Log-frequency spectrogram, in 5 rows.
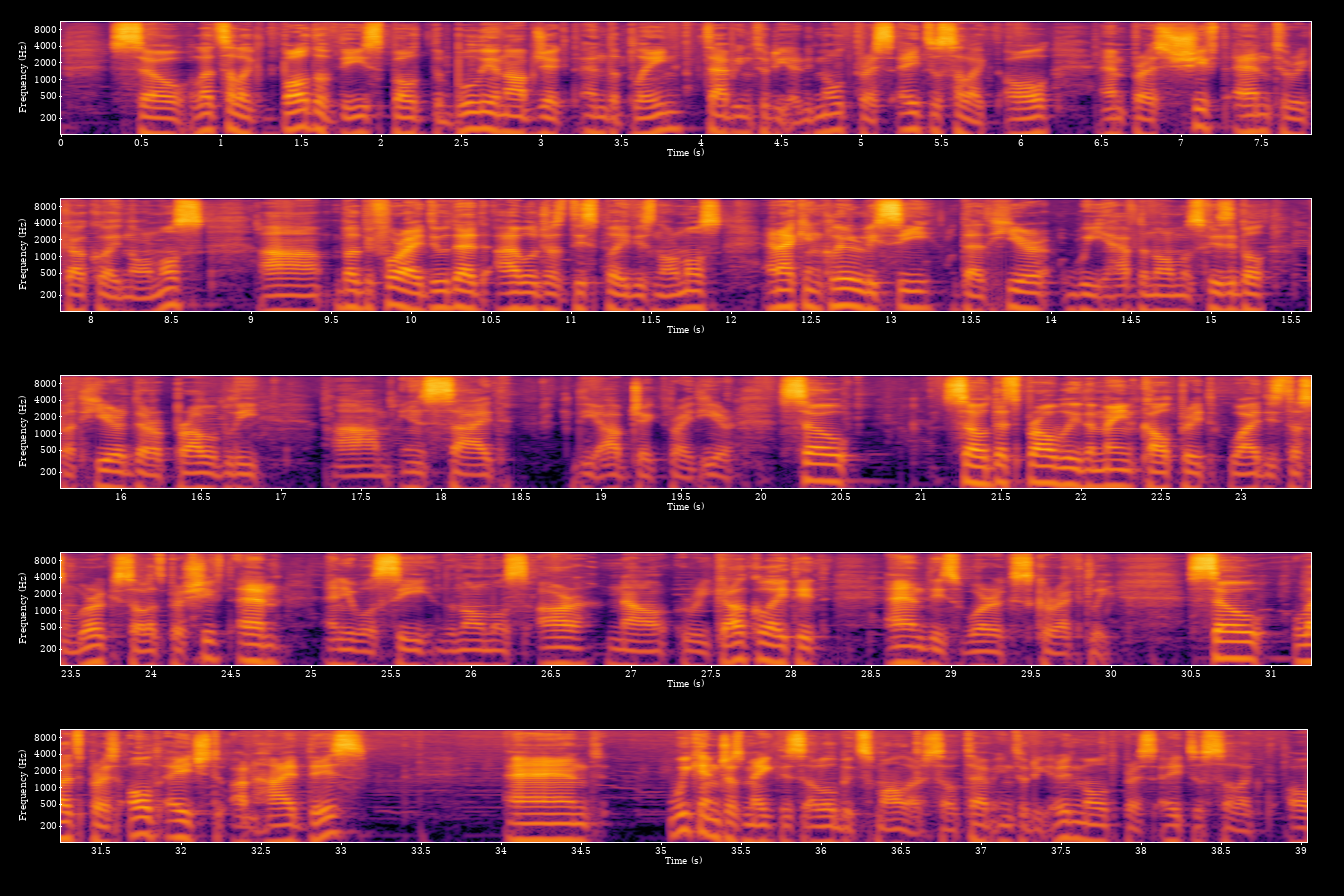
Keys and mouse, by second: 3.8 Tab, 4.8 a, 9.8 q, 11.4 middle click, 13.5 middle click, 15.7-16.8 middle drag, 18.5-19.6 middle drag, 20.4 click, 20.7 middle click, 21.0 middle click, 22.0 middle click, 24.1 shift+n, 25.6 q, 27.5 Tab, 31.6 alt+h, 32.8 click, 36.5 Tab, 37.6 a.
